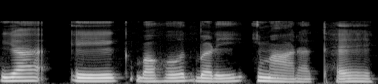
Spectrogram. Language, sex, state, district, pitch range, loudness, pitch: Hindi, male, Uttar Pradesh, Lucknow, 135-160 Hz, -15 LUFS, 150 Hz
